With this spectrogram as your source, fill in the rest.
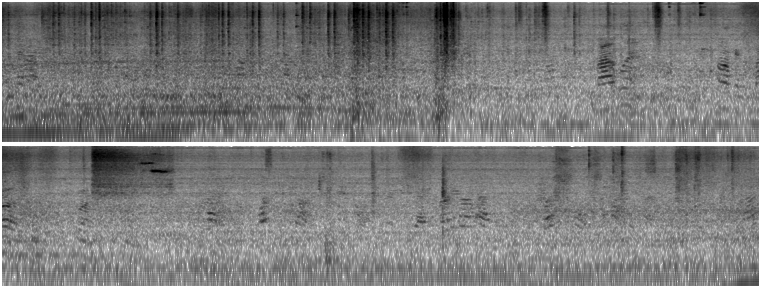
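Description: A bus engine rumbles low and steady, louder at first and then settling to an idle.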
